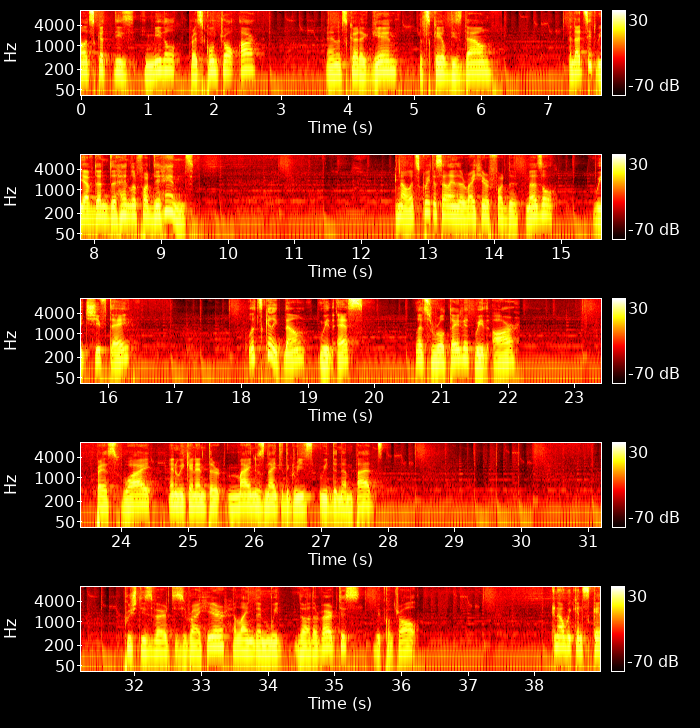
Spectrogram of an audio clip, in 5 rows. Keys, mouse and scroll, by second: 1.6 ctrl+r, 3.0 s, 5.6 ctrl+Tab, 6.5 a, 6.7 b, 7.2 s, 8.4-10.6 middle drag, 9.0 z, 9.9 Tab, 11.9 KP_1, 12.1 middle click, 12.4 middle click, 12.9 z, 13.2 middle click, 13.4 middle click, 14.0 click, 14.8 shift+a, 15.8 middle click, 18.0 middle click, 18.7 z, 19.2 s, 19.9-25.6 middle drag, 20.2 s, 22.7 r, 28.7-32.3 middle drag, 29.6 KP_1, 31.0 Tab, 32.0 a, 32.3 b, 33.3-35.5 drag, 35.7 a, 35.9 b, 36.9-38.8 drag.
